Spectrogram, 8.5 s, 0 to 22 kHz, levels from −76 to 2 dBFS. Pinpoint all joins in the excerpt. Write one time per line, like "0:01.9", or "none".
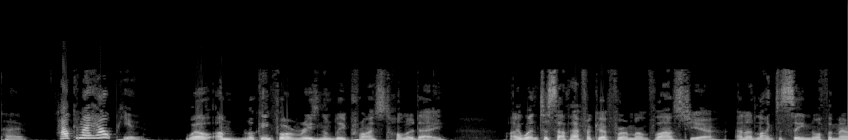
none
